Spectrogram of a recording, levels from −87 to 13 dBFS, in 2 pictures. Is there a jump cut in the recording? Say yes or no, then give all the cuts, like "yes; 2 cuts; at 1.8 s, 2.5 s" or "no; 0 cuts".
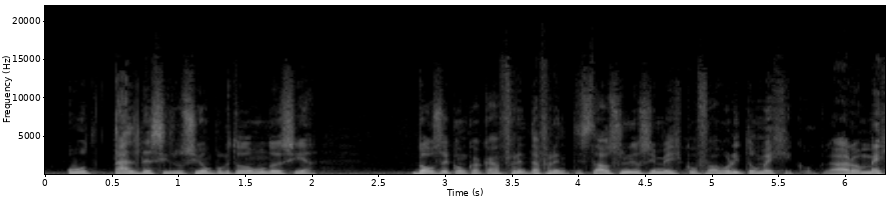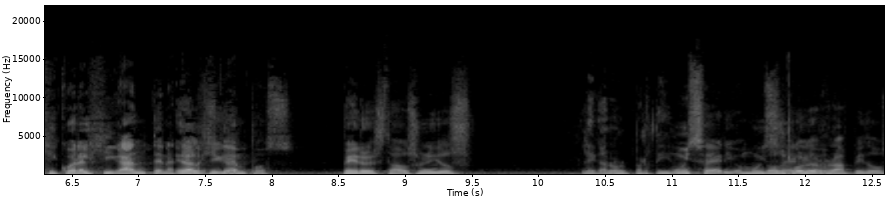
no; 0 cuts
